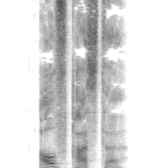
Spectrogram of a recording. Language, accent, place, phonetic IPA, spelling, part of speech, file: German, Germany, Berlin, [ˈaʊ̯fˌpastə], aufpasste, verb, De-aufpasste.ogg
- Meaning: inflection of aufpassen: 1. first/third-person singular dependent preterite 2. first/third-person singular dependent subjunctive II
